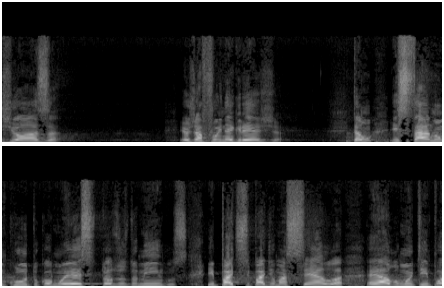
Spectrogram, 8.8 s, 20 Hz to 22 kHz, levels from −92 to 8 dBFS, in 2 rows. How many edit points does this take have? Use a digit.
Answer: 2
